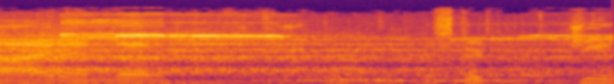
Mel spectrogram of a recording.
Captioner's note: whistle blows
